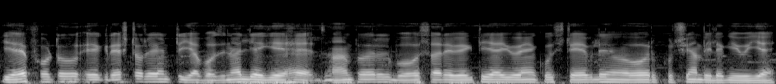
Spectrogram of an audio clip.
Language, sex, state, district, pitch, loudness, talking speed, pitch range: Hindi, male, Rajasthan, Bikaner, 110 Hz, -16 LUFS, 185 wpm, 105-115 Hz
